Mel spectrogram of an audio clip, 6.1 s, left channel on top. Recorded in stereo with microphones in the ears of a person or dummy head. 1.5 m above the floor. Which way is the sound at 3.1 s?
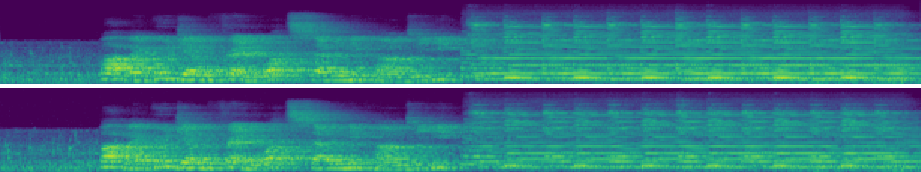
40° left (ahead or behind).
